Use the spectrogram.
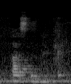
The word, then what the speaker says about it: Fasnac: Me dice el doctor que su apellido se pronuncia Fasnac.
